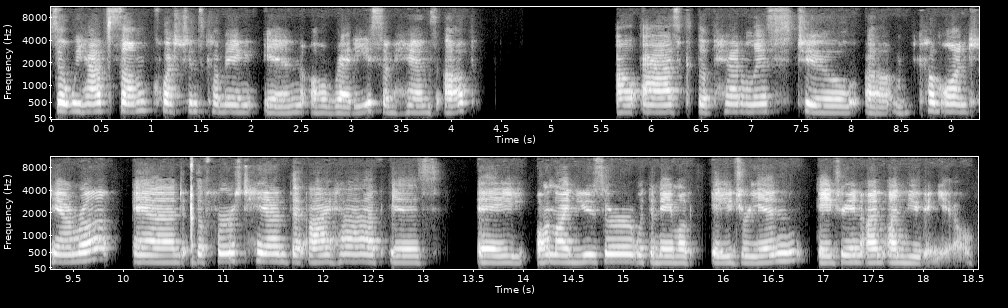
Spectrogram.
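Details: Adult female speaker; Normal voice.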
